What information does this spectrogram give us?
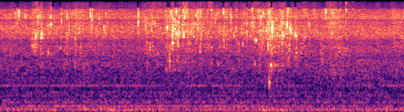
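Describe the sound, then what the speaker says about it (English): Homemade salad dressing is poured from a shaken container over a salad, a soft, steady trickling splash that runs faint and continuous for a few seconds without talk. "I'm just going to pour it all over the salad."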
